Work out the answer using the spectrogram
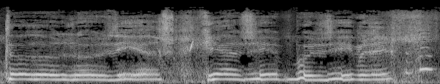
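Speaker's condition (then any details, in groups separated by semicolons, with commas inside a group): ELA (ALS), speech-generating device; ALS diagnosed 13 years ago, first symptoms attributed to herniated discs, diagnosis about six months later; cannot move any muscle, tilting wheelchair, permanent ventilator, audibly laboured breathing, eye-gaze tablet control, cough assist device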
